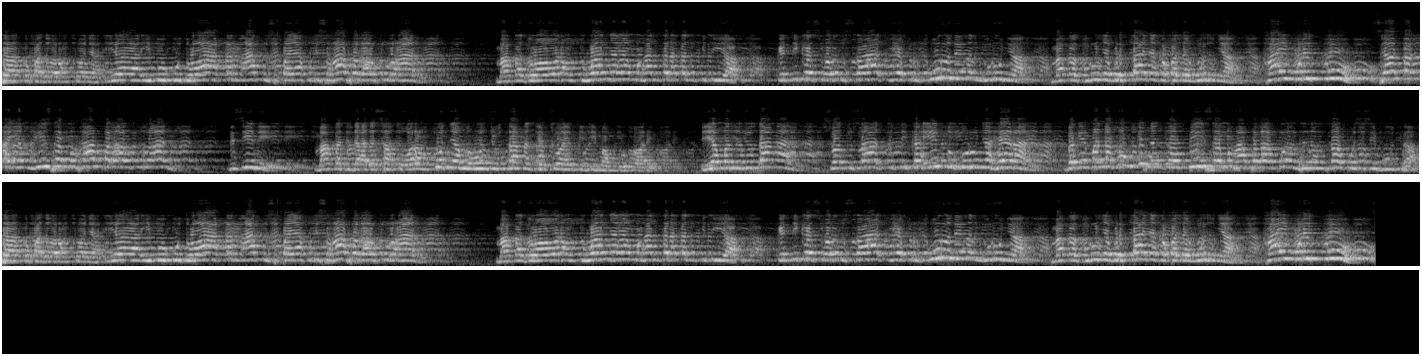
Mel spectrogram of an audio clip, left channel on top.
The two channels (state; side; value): drops out; right; at 13.8 s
